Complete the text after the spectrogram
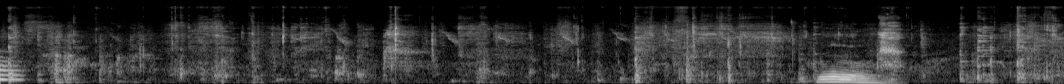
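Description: A young man slurps noodles loudly.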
